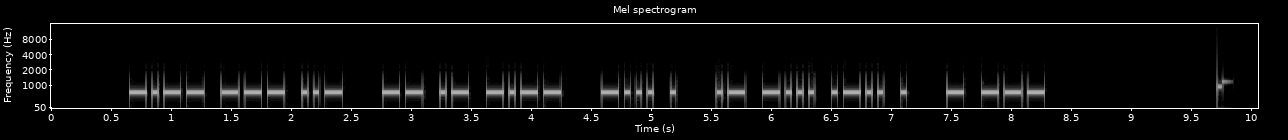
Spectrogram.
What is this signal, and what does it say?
Morse code, heard as a keyed tone, about 25 wpm, 700 Hz. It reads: YOU MAY BE ABLE TO
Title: Sets of 5 Words Encore 25wpm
